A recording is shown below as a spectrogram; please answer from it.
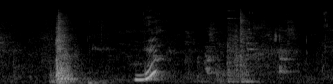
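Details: A little female Yorkshire Terrier, excited when asked to come along for a walk, gives a short rising whine between two sharp bursts of noise in a small room, while a voice repeats questions nearby.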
